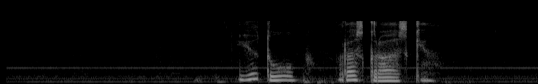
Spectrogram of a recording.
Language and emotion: Russian, sad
